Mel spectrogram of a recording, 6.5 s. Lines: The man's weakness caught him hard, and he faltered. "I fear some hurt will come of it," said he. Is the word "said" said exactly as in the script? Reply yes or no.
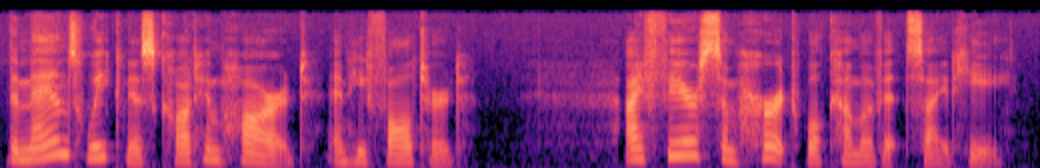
no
